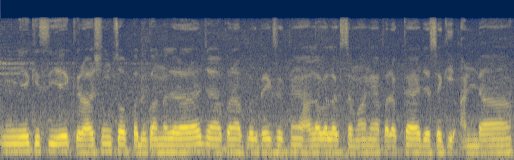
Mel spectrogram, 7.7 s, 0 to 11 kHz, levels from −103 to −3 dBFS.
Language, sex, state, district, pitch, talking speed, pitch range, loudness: Hindi, male, Chhattisgarh, Bilaspur, 110 Hz, 235 wpm, 105-115 Hz, -14 LUFS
